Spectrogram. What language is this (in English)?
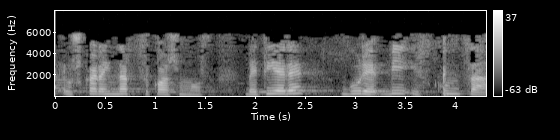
Basque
